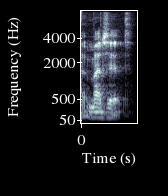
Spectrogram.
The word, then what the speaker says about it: Magit: be a chest huh do you pronounce maggot or magit for the uh for the uh the the uh the git extension thing um 440 max you don't use emacs to you the latter magit okay well it's very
